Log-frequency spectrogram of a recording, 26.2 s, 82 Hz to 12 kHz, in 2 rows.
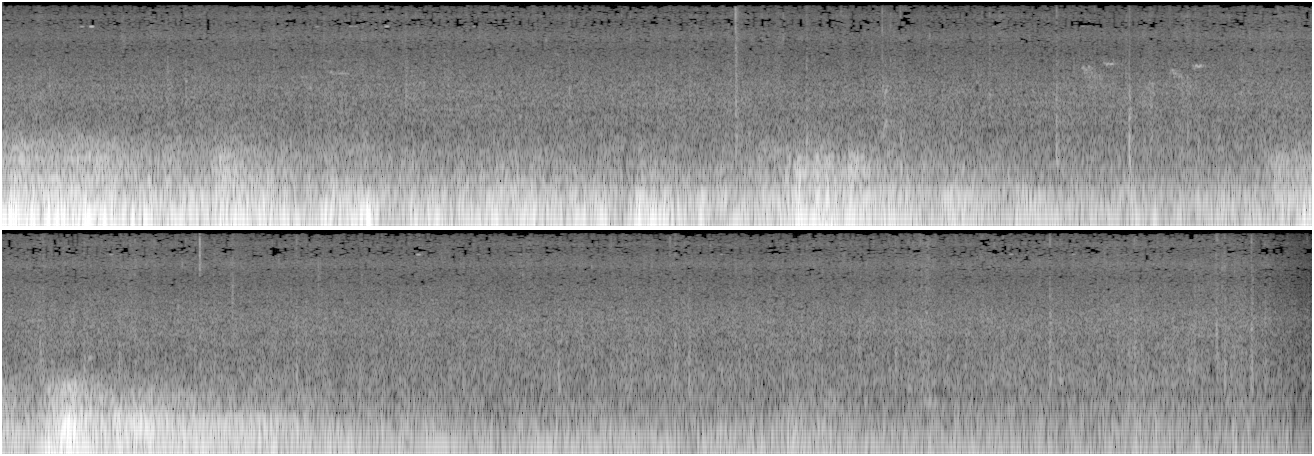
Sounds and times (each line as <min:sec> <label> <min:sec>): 0:00.0 light rain with heavy drops on the roof 0:26.2
0:00.0 light wind 0:26.2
